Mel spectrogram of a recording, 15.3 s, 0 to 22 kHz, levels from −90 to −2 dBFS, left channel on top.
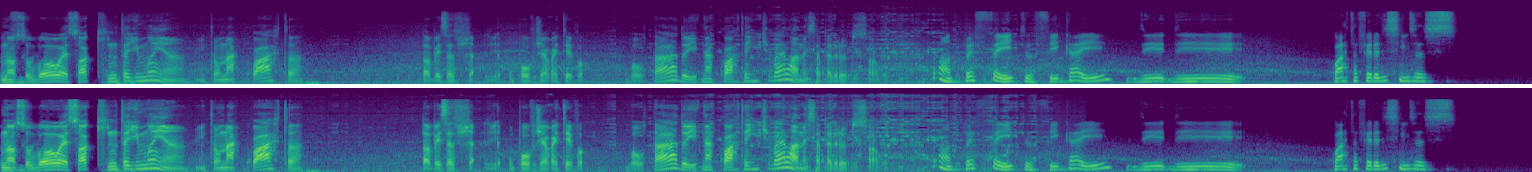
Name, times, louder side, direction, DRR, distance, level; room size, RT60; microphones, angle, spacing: voice 1, 0.0-3.0 4.2-5.8 6.3-8.8, right 5 dB, 55° right, 0.6 m, -27 dB
sound 1, 1.0-14.2, left 2 dB, 85° left, 2.4 m, -49 dB
sound 2, 1.0-10.9, right 5 dB, 85° right, 4.0 m, -46 dB
voice 2, 9.3-12.5 13.3-14.5, left 1 dB, 15° left, 1.0 m, -30 dB
open air
head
